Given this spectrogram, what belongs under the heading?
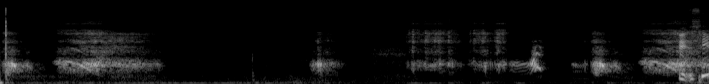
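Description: Electronic dog sounds from a Bitzee Doghouse digital pet toy: a series of short synthetic barks, pants and snorts in separate bursts, fairly close and moderately loud, with brief quiet gaps between them and no talking.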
